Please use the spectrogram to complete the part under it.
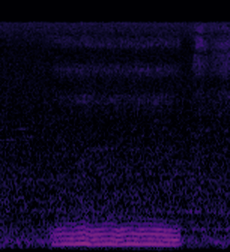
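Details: One drawn-out snore from a French bulldog: a single low, steady, nasal droning tone rich in overtones, holding for just over a second before stopping abruptly.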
